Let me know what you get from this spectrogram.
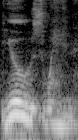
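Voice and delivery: very low, drawled ad voice; commercial line. Retold or imitated. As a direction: drop way down for the punchline. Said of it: "It went like this".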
